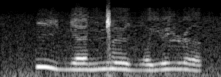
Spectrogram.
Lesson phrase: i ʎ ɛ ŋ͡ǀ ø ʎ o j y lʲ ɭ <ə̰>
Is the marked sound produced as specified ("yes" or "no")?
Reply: no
